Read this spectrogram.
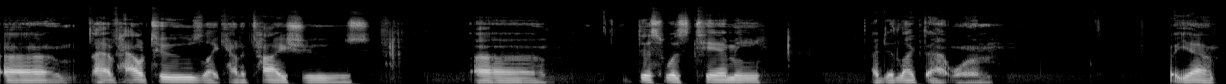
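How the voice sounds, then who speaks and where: A man with a very low voice full of vocal fry chats casually to his viewers. He rambles in a laid-back, unscripted way and drops in casual swearing. The sound is close and dry, with very little room to it. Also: dry recording. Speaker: vlogger. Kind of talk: casual rambling solo vlog talk.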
